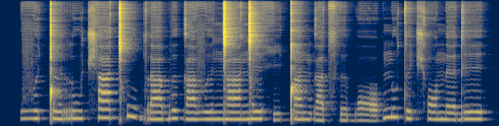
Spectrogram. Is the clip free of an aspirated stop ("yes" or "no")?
no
